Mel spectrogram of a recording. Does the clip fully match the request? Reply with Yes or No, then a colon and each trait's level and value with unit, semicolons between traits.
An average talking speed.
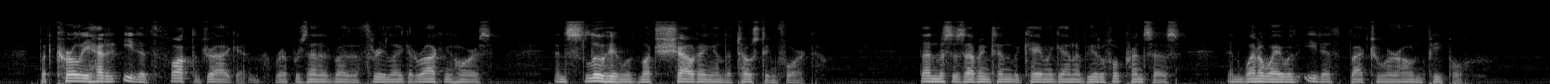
Yes: average, 165 wpm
